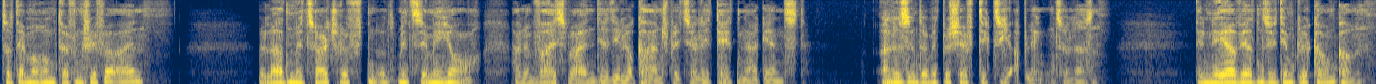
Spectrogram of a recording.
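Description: An actor playing a brooding, isolated man haunted by dreams and guilt, in a measured, introspective radio drama monologue with a gravelly, husky voice. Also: medium pitch, steady tone, warm tone, no room sound, clean studio sound. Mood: brooding, reflective.

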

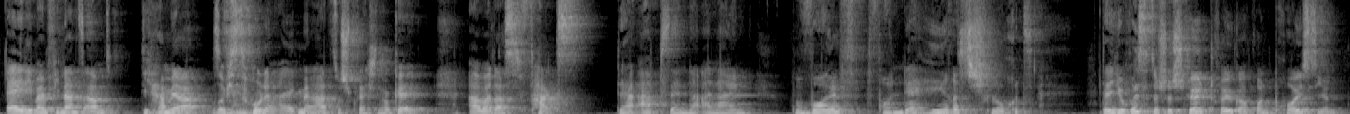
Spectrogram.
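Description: A woman's voice: mid-range voice, measured pace, reverberant, lightly acted. An actress playing a chatty young intern woman who talks in a casual, rambling, slangy way.

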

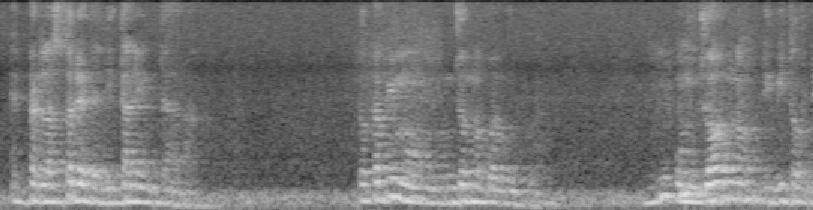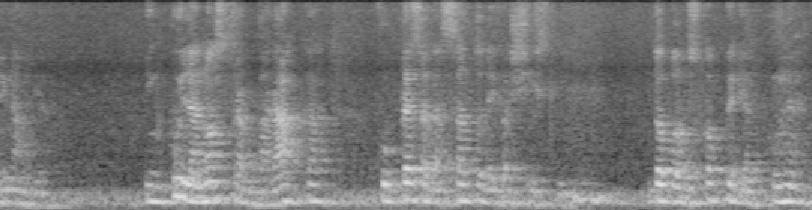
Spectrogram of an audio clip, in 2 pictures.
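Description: An actor playing a solemn young anarchist recalling painful years in an emphatic theatrical monologue with deliberate repetition. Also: male voice, fairly high pitch, natural voice. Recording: echoey distant stage recording, faint noise.

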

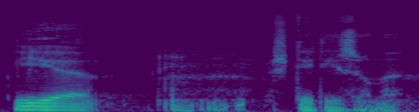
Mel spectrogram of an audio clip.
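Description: An actor playing a senior police official in a radio drama, calculating and coldly coercive in measured, formal speech. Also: male voice, a bass voice, mellow, full character voice. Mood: businesslike, persuasive. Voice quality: gravelly, husky. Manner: measured, formal, veiled threats.

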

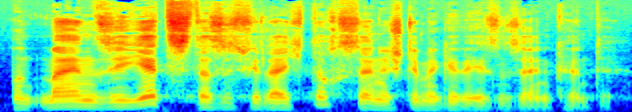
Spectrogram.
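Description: A man's voice: on the low side, sing-song, a little fast, pushed and bright, no room sound, exaggerated voice. A man acting an insistent, courteous but sceptical defence lawyer in a 1960s German radio drama, precise and argumentative. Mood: probing. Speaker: actor in a radio play.

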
